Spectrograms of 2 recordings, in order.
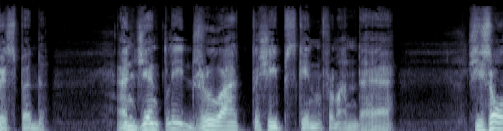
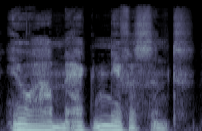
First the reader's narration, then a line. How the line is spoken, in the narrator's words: whispered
